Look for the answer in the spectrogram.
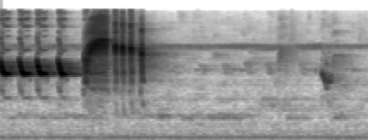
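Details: Sooty-headed bulbul singing in the 'tembakan' and harsh 'besetan' style. Three loud descending whistled chips are followed by a short buzzy rasp and stuttering pulses, then near silence with one faint later note.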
